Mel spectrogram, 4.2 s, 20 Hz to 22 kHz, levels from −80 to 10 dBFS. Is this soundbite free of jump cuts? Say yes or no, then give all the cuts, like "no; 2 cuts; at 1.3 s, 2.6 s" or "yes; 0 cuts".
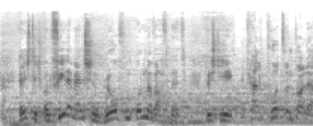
no; 1 cut; at 3.1 s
